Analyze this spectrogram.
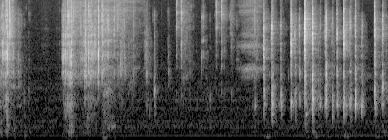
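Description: Typing on a computer keyboard: two quick runs of keystrokes, the first about a second in and the second from about four seconds, as a player's name is entered into a search.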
